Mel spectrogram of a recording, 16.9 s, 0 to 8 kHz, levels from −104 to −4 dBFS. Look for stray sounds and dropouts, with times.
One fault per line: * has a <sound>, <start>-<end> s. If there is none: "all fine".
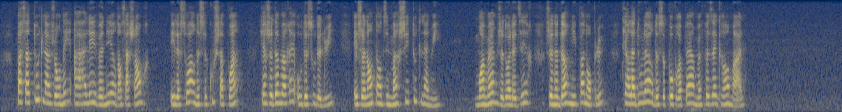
all fine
